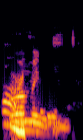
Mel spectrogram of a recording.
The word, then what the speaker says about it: Birmingham: Oh, and Birmingham over there is pronounced Birmingham.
